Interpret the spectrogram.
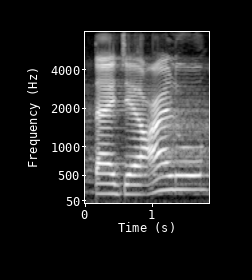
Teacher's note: Cara bacanya, jimnya dipantulkan dengan pantulan ringan. Taja'alu, keluar bunyi je.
